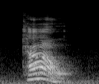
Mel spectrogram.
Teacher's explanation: it's got the second tone mark so high class central consonant second tone mark gives it a falling tone but it's short so we've got we've got to try and keep it short we've got to try and put energy into the start and let it fall off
